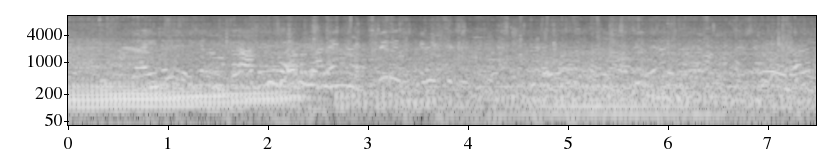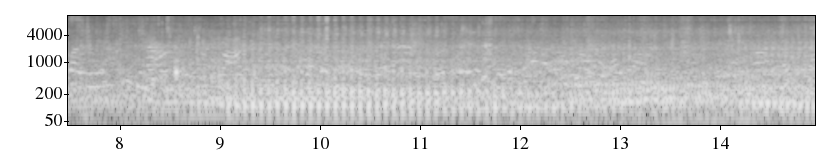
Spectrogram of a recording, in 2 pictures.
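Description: Footsteps shuffle on a dirt road.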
